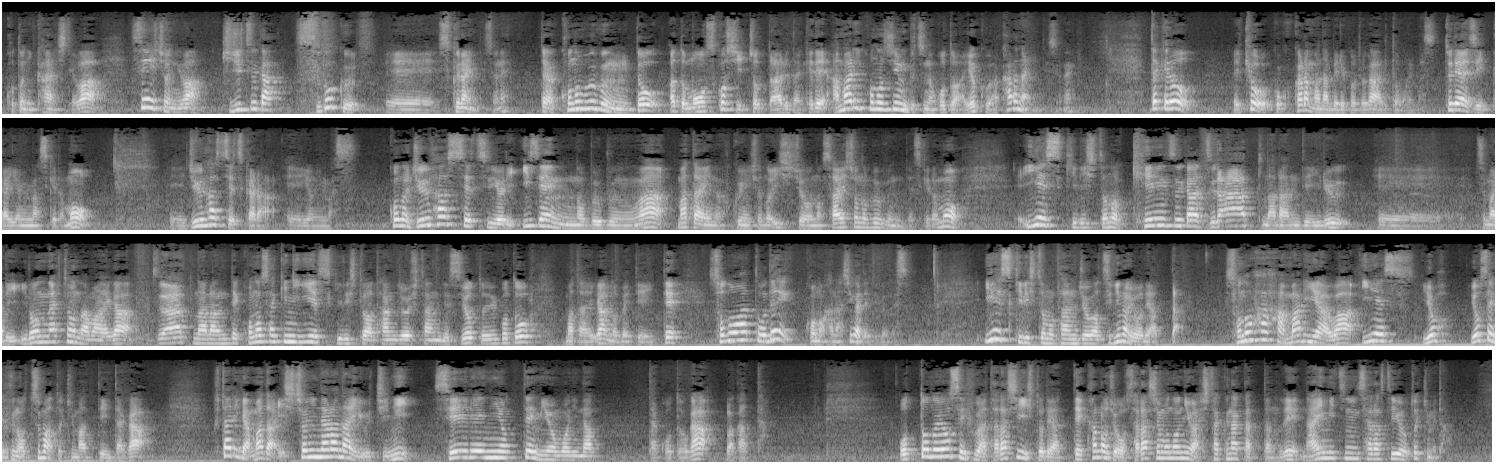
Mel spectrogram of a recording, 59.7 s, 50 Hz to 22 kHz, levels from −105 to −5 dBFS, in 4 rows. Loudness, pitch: -22 LUFS, 155 Hz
